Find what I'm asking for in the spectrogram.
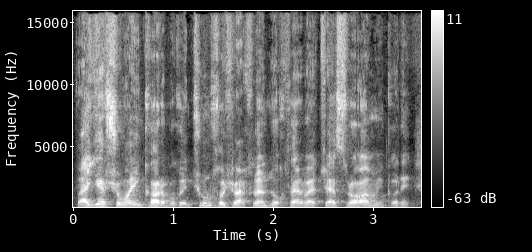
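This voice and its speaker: A man's voice: mid-range voice, animated, vocal fry, a little mellow, breathy edge. An older man hosting a call-in advice show, emphatic and often cutting in with repeated no's. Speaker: radio psychologist host.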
